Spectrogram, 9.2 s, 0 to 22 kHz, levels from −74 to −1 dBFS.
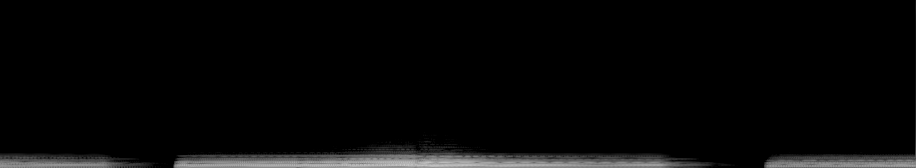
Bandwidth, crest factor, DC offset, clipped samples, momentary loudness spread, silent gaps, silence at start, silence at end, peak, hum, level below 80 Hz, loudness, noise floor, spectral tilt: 3.6 kHz; 18 dB; under 0.1%; under 0.1%; 15 LU; none; 0 s; 0 s; -8 dBFS; none; -76 dBFS; -26 LUFS; -72 dBFS; -11.5 dB/octave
